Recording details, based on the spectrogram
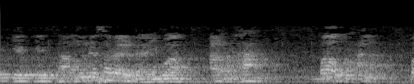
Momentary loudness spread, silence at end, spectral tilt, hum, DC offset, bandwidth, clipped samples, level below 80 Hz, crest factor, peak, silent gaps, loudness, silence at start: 9 LU; 0 s; -8 dB/octave; none; under 0.1%; 6.4 kHz; under 0.1%; -48 dBFS; 14 dB; -4 dBFS; none; -19 LUFS; 0 s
